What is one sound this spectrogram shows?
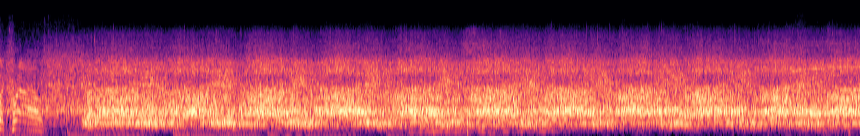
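A large crowd cheers and roars loudly in a big arena.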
